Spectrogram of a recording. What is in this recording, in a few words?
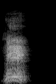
Attack, Corpus Venus Male; Dialog; Barks; Battle; Warframe; CorpusVenusMaleA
